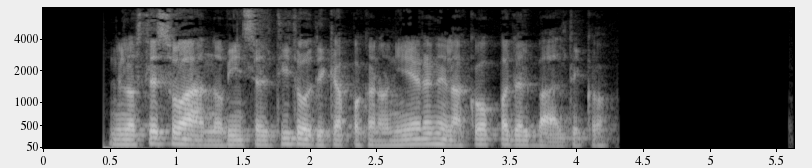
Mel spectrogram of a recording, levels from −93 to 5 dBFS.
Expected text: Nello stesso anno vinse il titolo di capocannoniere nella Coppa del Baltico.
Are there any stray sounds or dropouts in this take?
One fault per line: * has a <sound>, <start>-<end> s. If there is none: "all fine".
all fine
